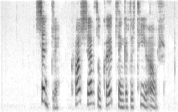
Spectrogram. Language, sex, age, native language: Icelandic, female, 20-29, Icelandic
